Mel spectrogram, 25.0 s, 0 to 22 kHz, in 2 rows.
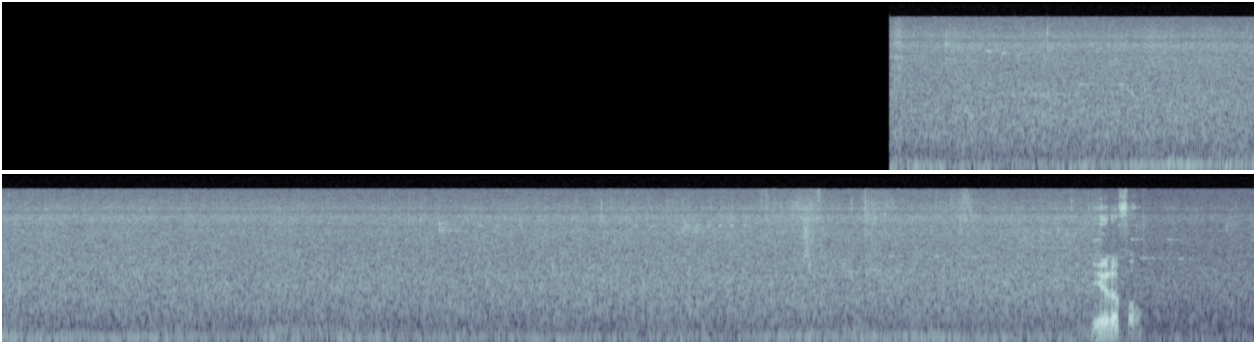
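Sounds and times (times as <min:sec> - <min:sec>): river water rushing: 0:08.9 - 0:25.0.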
